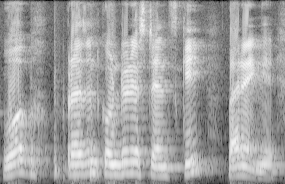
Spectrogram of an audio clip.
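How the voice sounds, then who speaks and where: A man's voice: a little high, normal speed. A middle-aged man, teaching a grammar lesson and stepping through it by asking and answering his own questions. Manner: explains step by step, often asks and answers his own questions. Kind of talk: classroom lecture.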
